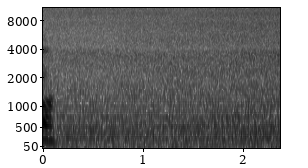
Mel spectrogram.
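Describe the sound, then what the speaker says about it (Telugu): Pantamanu waterfall near Goppugodiselu roars in a steady, loud, unbroken wash of falling water after a brief voice at the very start. "చూడండి ఫ్రెండ్స్ వాటర్ ఫాల్ ఇంత బ్యూటిఫుల్గా ఉంది కదా"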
